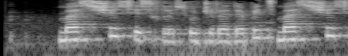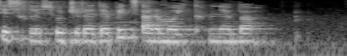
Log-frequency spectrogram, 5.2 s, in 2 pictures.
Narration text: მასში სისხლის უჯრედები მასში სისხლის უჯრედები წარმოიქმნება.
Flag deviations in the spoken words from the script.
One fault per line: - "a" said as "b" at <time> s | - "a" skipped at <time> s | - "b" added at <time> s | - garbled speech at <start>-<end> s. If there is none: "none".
none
